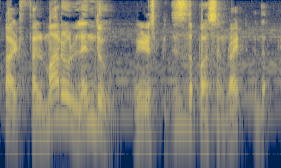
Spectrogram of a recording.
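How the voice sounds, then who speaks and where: A man's voice: medium pitch, sing-song, fast, soft background music. A man giving casual game commentary, musing aloud and exclaiming at the sights. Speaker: let's player and show host.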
